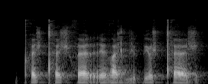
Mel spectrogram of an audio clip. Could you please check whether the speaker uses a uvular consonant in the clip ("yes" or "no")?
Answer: no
